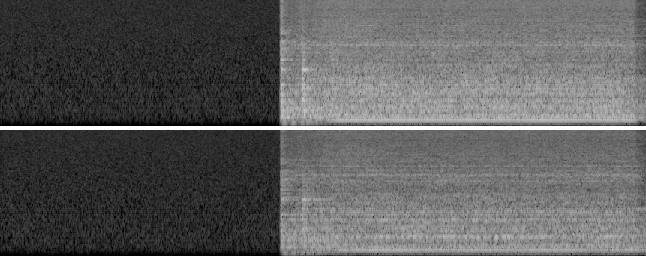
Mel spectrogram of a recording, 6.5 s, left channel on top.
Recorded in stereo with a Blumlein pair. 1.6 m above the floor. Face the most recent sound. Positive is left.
turn(degrees=25)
